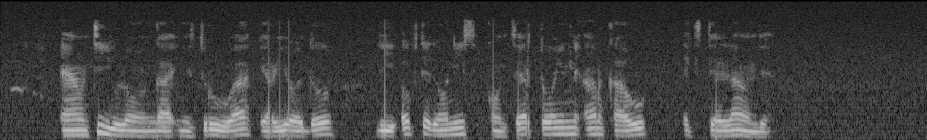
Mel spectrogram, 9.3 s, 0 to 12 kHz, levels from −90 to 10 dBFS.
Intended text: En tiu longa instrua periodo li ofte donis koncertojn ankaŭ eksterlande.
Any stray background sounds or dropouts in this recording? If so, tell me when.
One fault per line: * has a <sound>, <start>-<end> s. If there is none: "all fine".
all fine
